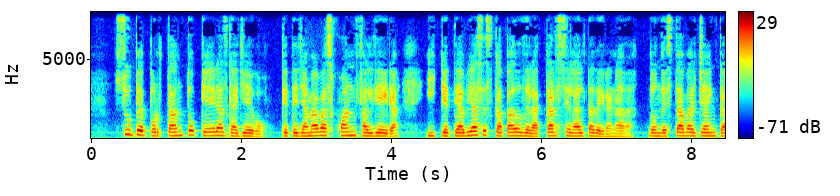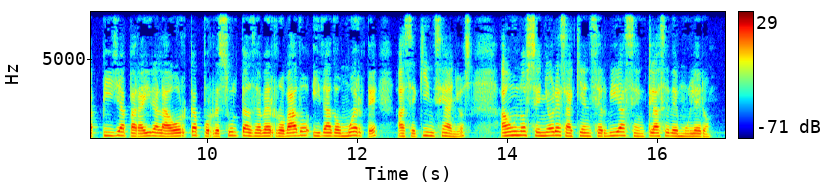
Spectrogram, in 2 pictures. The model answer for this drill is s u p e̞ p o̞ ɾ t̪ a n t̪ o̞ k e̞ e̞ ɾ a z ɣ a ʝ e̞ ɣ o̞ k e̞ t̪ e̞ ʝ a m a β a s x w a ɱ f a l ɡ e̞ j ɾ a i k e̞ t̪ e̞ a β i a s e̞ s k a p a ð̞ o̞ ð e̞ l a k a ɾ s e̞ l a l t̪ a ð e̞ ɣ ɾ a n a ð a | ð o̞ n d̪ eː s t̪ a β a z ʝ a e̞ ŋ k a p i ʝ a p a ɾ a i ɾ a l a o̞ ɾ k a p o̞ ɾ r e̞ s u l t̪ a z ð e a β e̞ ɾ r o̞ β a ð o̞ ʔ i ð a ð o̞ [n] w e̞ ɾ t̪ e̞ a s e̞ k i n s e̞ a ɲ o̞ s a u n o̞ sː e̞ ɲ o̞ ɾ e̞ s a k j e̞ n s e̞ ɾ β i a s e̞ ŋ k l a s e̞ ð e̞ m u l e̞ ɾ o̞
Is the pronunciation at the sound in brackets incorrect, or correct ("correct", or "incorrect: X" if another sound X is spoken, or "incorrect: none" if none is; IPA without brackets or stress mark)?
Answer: incorrect: m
